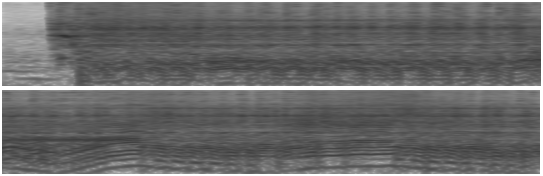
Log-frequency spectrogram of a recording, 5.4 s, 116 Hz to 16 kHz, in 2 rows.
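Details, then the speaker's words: Ryobi ES30 two-stroke string trimmer after carburetor cleaning, main fuel screw enriched half a turn after running too lean: high buzz revs up and sags, bogging briefly before climbing; still hesitates to accelerate. "you can hear the engine how he hesitates to accelerate because it's too lean"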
